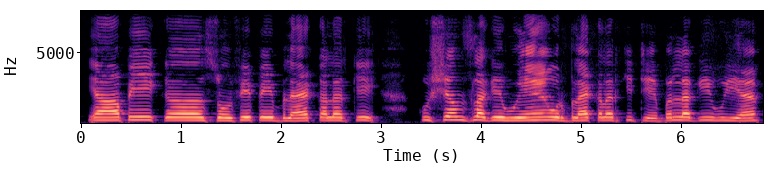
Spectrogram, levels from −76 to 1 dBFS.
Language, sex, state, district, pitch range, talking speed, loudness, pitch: Hindi, female, Uttar Pradesh, Lalitpur, 220-235 Hz, 175 wpm, -16 LUFS, 230 Hz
